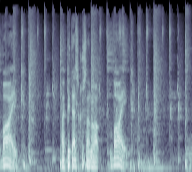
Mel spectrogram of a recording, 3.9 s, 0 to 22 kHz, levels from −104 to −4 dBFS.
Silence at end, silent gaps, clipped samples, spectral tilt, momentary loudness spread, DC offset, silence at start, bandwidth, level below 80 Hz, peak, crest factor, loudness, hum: 0 s; none; under 0.1%; -4.5 dB/octave; 14 LU; under 0.1%; 0 s; 20 kHz; -38 dBFS; -2 dBFS; 18 dB; -21 LUFS; none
